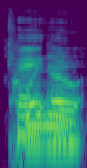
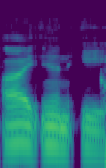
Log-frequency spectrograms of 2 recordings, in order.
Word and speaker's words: Koine: It's Koine. Koine.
